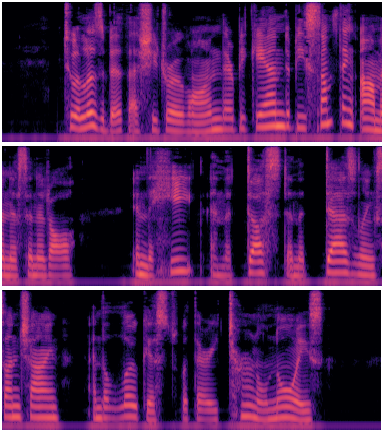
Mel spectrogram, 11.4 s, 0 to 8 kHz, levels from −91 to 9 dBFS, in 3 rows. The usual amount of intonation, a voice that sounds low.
No: average, 4.6 semitones; medium, 180 Hz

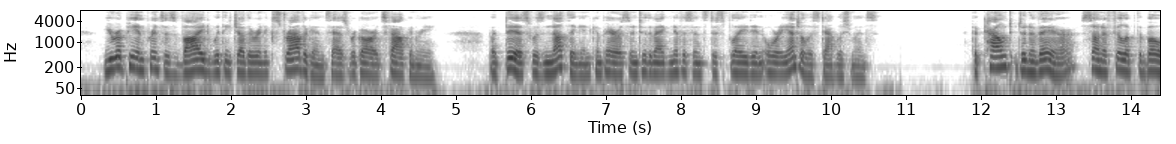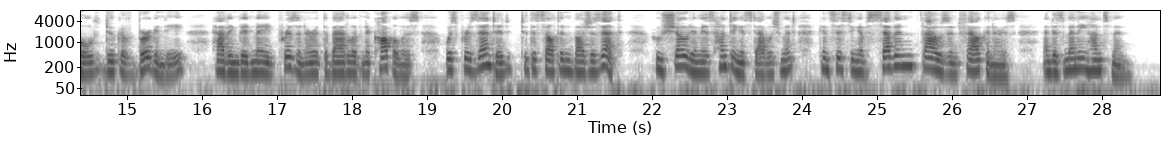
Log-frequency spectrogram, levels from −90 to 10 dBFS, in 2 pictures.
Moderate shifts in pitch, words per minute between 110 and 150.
Yes: average, 4.2 semitones; average, 140 wpm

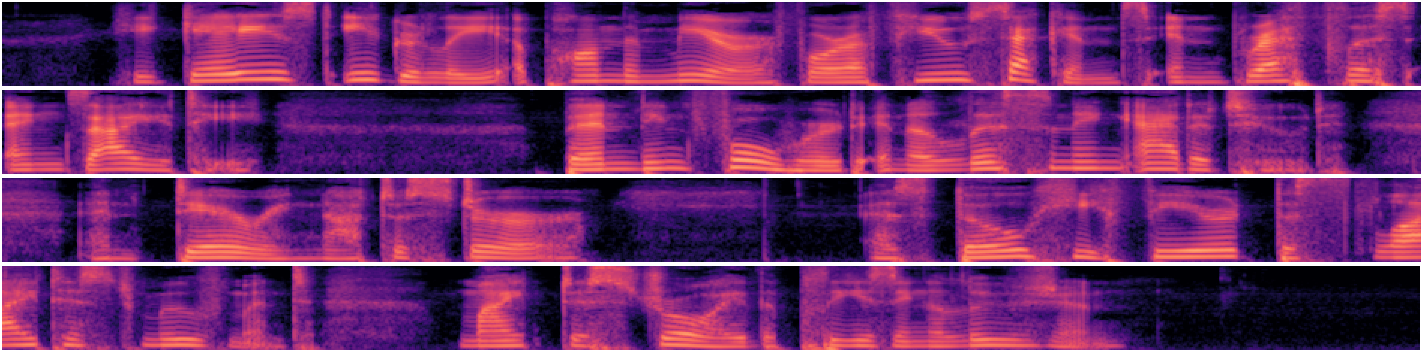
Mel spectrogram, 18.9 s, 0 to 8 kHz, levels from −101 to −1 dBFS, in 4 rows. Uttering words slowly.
Yes: slow, 115 wpm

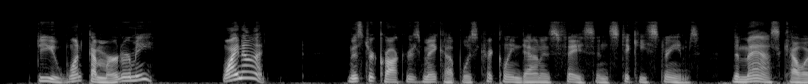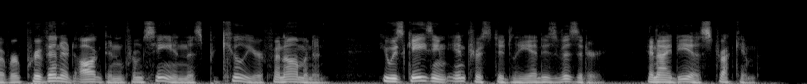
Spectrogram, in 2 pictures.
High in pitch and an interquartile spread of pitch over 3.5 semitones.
No: low, 105 Hz; average, 5.2 semitones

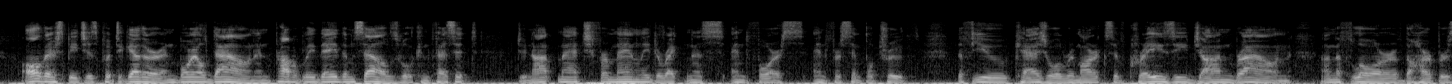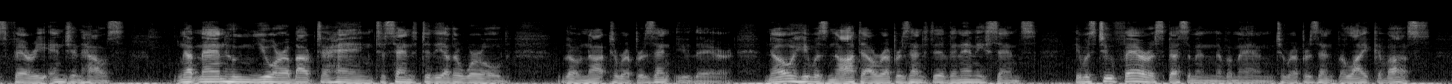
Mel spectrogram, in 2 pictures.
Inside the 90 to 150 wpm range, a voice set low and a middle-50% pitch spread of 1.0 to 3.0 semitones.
No: average, 175 wpm; low, 100 Hz; average, 2.7 semitones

